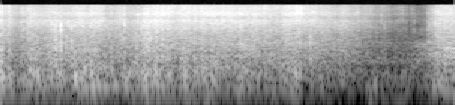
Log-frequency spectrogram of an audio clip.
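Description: Thin plastic garbage bag rustling and crinkling as it is handled and pulled open, fading out just before the end.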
